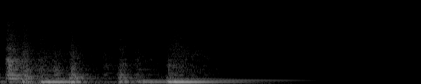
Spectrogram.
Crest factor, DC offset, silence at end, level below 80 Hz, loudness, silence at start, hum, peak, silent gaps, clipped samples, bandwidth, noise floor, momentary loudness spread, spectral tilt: 16 dB; under 0.1%; 1.4 s; -62 dBFS; -42 LUFS; 0 s; none; -26 dBFS; none; under 0.1%; 11.5 kHz; -85 dBFS; 17 LU; -7.5 dB/octave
